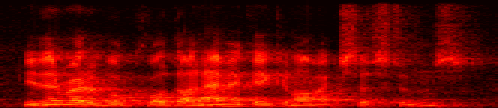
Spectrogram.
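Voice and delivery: ordinary delivery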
